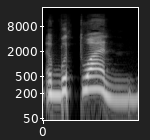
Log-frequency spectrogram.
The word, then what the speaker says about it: Butuan: from Alma in Butuan Butuan is the right pronunciation Yeah How's the tourism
